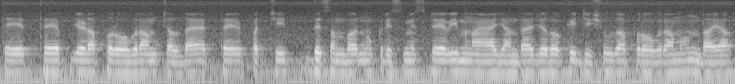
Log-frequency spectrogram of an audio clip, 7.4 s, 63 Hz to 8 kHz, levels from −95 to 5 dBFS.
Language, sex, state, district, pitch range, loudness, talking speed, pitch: Punjabi, male, Punjab, Kapurthala, 115-125 Hz, -16 LUFS, 190 wpm, 120 Hz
